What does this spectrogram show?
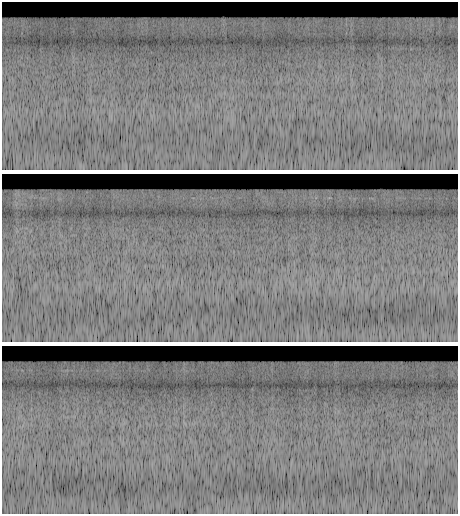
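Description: Tank cars of a freight train rolling past: a steady noise of steel wheels running on the rails.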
